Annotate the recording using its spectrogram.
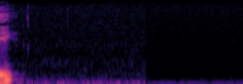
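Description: The end of a voice pronouncing a letter name, cut off just after the start, then near silence with a few faint clicks.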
